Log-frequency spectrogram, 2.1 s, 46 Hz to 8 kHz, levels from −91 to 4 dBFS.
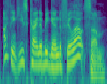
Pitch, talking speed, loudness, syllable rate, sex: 155 Hz, 280 wpm, -16 LUFS, 5.4 syllables/s, male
